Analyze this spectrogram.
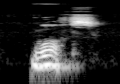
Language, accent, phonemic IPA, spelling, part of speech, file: English, Southern England, /wɔːfs/, wharfs, noun, LL-Q1860 (eng)-wharfs.wav
- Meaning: plural of wharf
